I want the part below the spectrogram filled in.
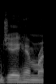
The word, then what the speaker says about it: J-Ham: Do the J-Ham Rhymes with Mayhem? – Yeah. – That was the old Twitch, like, Devolver Public Access, like, yeah. You know, Twitch streaming intro. Hi, I'm J-Ham Rhymes with Mayhem,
